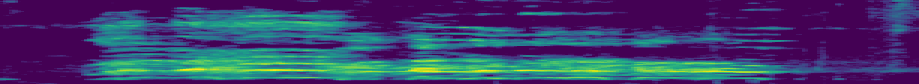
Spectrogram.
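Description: A shamo gamefowl rooster crows once, close and loud, in a single drawn-out call lasting over two seconds before falling silent.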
